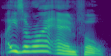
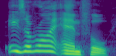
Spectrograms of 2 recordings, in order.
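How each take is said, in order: Both takes have the same delivery.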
